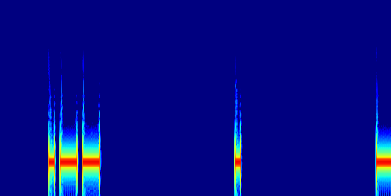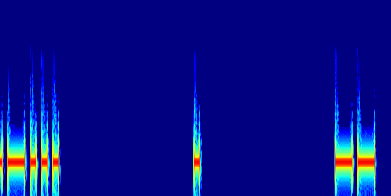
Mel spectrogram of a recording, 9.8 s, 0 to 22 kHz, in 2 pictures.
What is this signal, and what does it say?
Morse code, heard as a keyed tone, about 17 wpm, spaced as for 5 wpm, 700 Hz. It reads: WE7EM
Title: USA Call Signs - 8x Character Spacing - 17wpm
